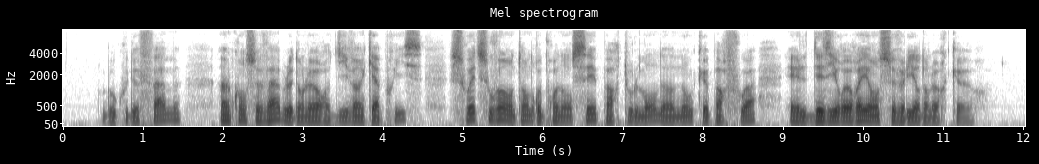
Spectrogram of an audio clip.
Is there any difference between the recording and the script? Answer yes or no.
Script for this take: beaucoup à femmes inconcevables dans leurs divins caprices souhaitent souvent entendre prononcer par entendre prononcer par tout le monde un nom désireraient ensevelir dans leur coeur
yes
